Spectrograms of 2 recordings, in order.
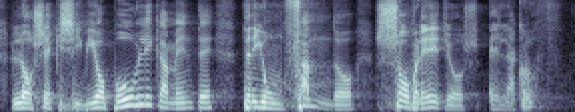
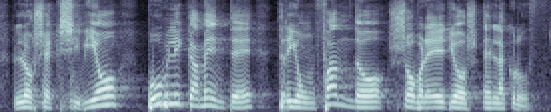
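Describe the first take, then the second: Both takes have the same delivery.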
